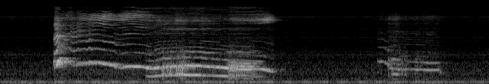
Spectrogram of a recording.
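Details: A caged male French Bulldog mid-tantrum gives a sustained, howling whine of about two seconds. It wavers and falls slightly in pitch, followed by a shorter, softer whimper.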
